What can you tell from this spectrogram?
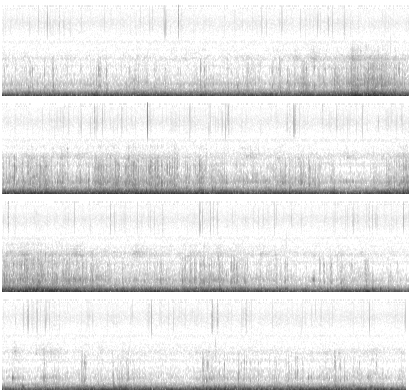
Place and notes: Open air sculpture park in Antalge village. There is a large exposition of metal sculptures and instaliations. Now you can visit and listen art. Multichannel recording using geophone, contact mics, hydrophone and electromagnetic antenna Priezor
